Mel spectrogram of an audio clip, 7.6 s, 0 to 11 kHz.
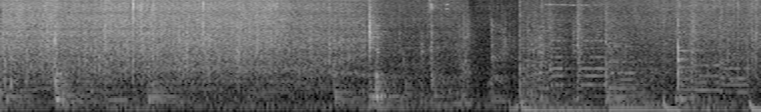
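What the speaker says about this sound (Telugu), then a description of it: "అండ్ కొత్తిమీర అన్నీ బాగా మిక్స్ చేసుకుని మళ్ళీ ఒక 5 మినిట్స్ కుక్ చేసుకుంటాం." Paneer bhurji with coriander sizzles and fries in a pan, a continuous soft crackle broken by sharp scraping clicks of a spatula stirring and tapping the metal, close and fairly quiet, with no voices.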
